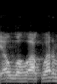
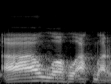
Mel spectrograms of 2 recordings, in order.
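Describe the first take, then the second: First: The first vowel of Allah is short. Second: The first vowel of Allah is drawn out. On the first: It states that God is great. The speaker calls it right. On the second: It asks whether God is great. The speaker calls it wrong. "dipanjangkeun hamzahna eta mah jadi menanyakan"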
